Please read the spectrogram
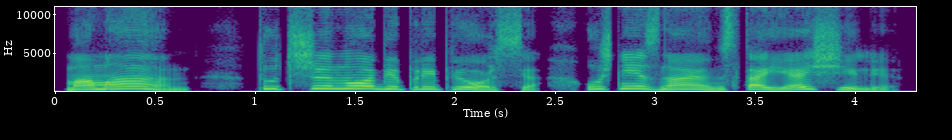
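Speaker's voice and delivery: put-on high girlish call over shoulder. A narrator's reading. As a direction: shout back to mother, high. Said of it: "крикнула".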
